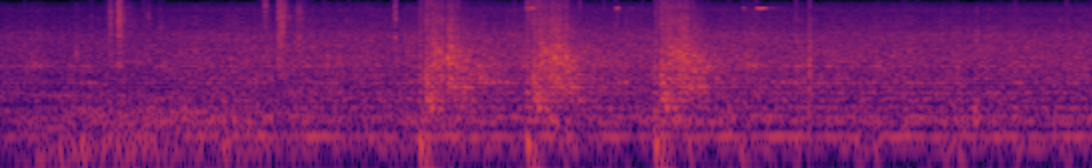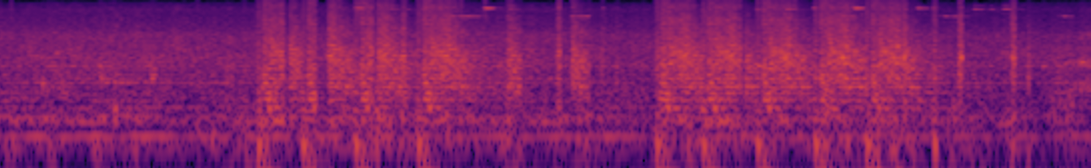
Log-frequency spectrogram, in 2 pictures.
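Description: Rapid bursts of automatic gunfire from a weapon in the Half-Life video game, fired in several clusters over a steady low game-music hum, with no one talking.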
